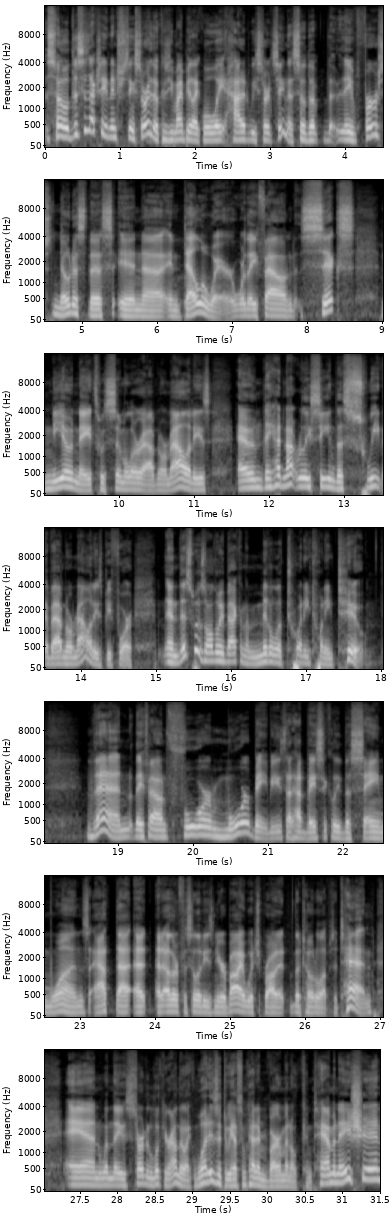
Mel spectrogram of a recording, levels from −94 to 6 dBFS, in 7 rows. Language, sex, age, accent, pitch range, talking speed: English, male, 30-49, American, 115-155 Hz, 210 wpm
